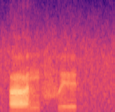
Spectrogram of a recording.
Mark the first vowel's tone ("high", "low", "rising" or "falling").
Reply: rising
